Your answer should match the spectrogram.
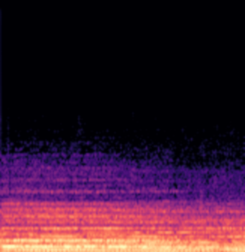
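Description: A choir singing with instrumental accompaniment in long held chords, with a new chord beginning at the start.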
